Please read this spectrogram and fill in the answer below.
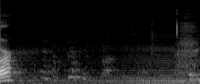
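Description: Steady low electrical buzz, a mains-type hum, heard in a pause in a man's speech; his voice trails off right at the start.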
